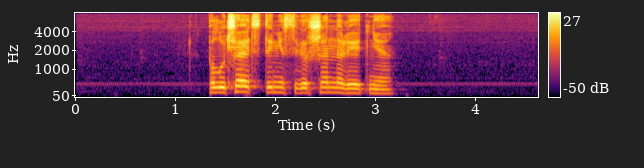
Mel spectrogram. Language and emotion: Russian, neutral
